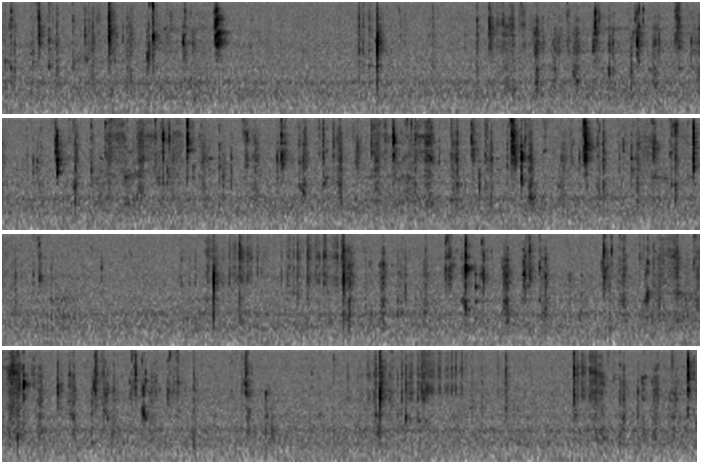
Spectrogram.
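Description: Chewing and biting of raw, live coconut palm weevil grubs, with many short, irregular clicks throughout.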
